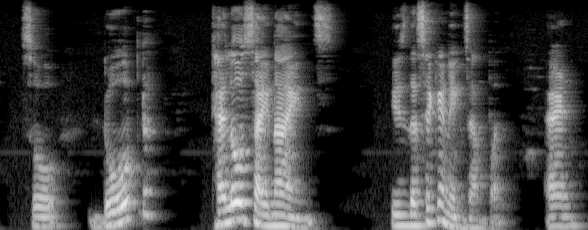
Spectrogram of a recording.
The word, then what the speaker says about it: phthalocyanine: P is silent here. So, doped phthalocyanines is the second example.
